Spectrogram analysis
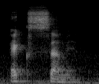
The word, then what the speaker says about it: examen: 그 다음에 모음하고 x, 모음, 이렇게 모음 사이에 x가 있다. 그러면은 gs 발음, 그스, 그스, 그스, 그스 발음을 하면 된답니다. 엑사멘, examen, 그래서 엑사멘, 그엑사, 그스, 그스, 엑사멘.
